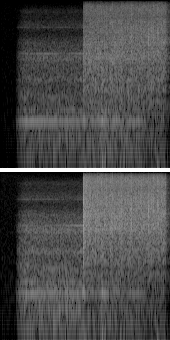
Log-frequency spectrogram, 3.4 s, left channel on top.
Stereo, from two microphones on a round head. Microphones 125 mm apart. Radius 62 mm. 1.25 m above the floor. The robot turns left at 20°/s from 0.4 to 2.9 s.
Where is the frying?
65° right (ahead or behind), 0.5 m; by 3.3 s 40° right (ahead or behind), 0.5 m.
